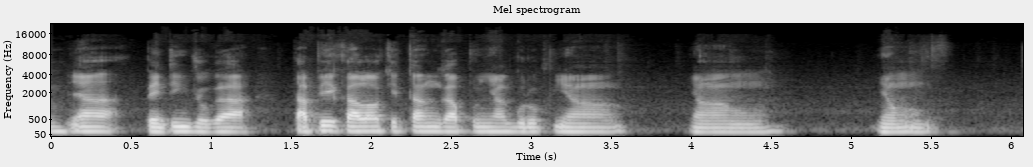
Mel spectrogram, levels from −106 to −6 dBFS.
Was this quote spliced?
no; 0 cuts

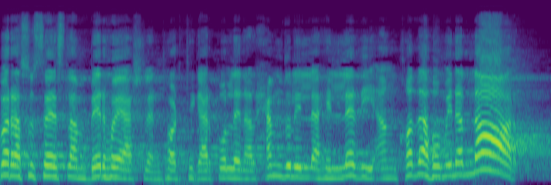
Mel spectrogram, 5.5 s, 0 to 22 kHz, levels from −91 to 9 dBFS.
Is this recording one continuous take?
yes; 0 cuts

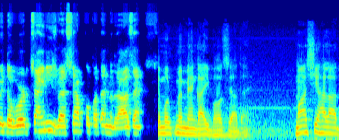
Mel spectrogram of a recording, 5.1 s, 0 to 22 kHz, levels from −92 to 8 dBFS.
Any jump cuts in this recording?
yes; 2 cuts; at 2.2 s, 4.2 s

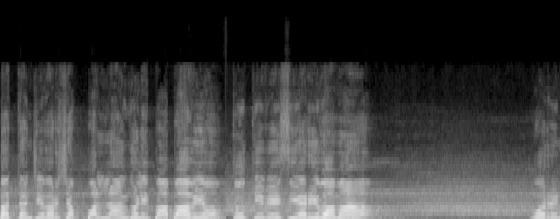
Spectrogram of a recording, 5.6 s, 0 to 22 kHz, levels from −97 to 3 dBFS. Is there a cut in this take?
yes; 1 cut; at 2.3 s

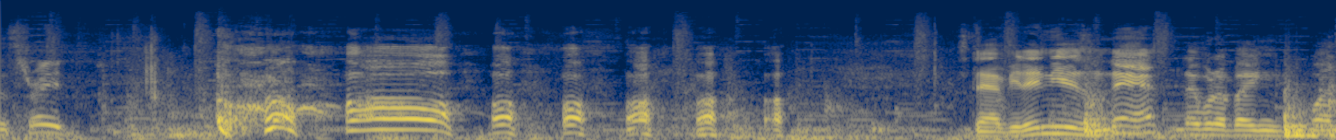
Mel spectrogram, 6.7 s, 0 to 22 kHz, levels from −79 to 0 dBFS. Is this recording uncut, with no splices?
yes; 0 cuts

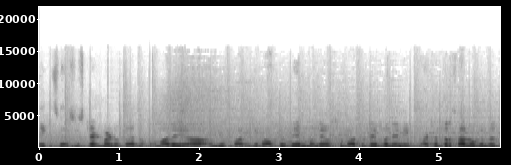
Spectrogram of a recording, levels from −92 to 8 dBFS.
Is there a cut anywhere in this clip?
yes; 3 cuts; at 1.4 s, 3.0 s, 4.8 s

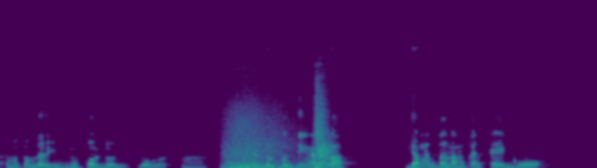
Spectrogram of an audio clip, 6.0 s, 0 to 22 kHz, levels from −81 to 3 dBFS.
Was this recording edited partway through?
yes; 1 cut; at 2.5 s

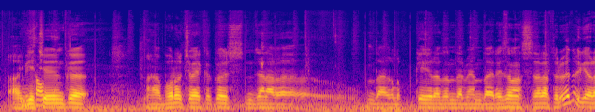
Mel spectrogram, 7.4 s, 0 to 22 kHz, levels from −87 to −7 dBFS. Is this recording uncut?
yes; 0 cuts

